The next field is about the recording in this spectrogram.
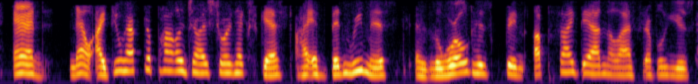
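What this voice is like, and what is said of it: Slightly nasal, congested voice. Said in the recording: “I'm battling a little bit of a cold right now, so if I sound a little nasally”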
